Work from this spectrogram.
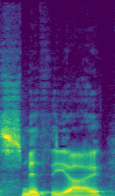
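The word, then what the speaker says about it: smithii: is called Smith ey when you see a Latin name with two eyes that's how you pronounce it EI EI so if I was ey that's be two eyes after my name right um and radiata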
